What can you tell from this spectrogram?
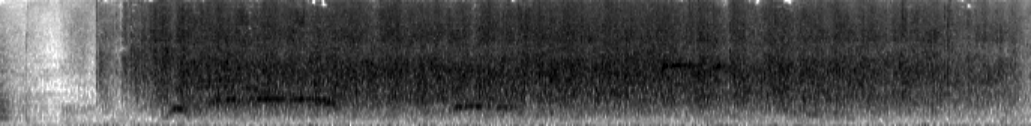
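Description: Audience applauding, starting about a second in and tapering off near the end, with a few brief calls from the crowd over the clapping.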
